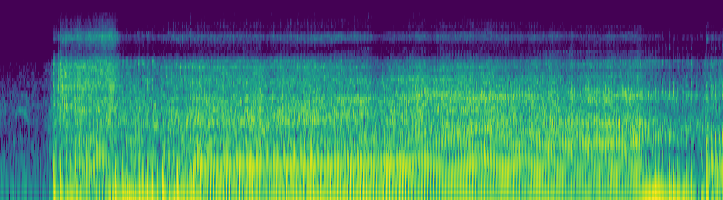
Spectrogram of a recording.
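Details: Honda GL Neotech motorcycle, which ran but stumbled when throttle was raised, with black spark plugs and high fuel use: after repair, the engine holds a steady, even high rev for several seconds without misses or popping, then drops back cleanly; runs healthy.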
